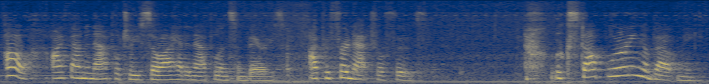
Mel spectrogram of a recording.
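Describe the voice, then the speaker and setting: A woman's voice: mid-range voice, sing-song, moderate pace, a little hiss or hum, poor audio. An actress playing an otherworldly, self-possessed young woman in a gothic television soap, with a cool, enigmatic manner. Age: young adult. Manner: cool, enigmatic, declining politely. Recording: old TV soundtrack with organ music.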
